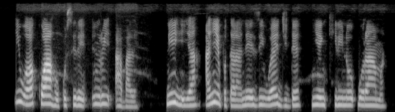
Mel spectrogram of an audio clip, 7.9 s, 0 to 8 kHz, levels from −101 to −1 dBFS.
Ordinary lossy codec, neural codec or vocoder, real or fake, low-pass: none; none; real; 7.2 kHz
